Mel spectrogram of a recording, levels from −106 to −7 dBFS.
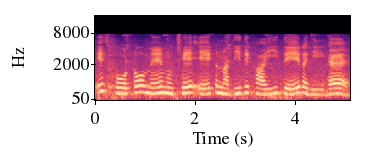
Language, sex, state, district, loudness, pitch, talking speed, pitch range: Hindi, female, Madhya Pradesh, Katni, -13 LUFS, 225 Hz, 115 wpm, 210-250 Hz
